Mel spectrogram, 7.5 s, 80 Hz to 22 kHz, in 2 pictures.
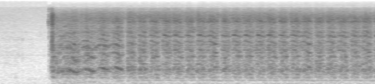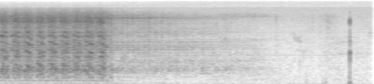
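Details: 1976 Dodge Power Wagon W100 parked 16 years: about four seconds of harsh rapid cranking that never catches, then stops; cranks without starting, cause not confirmed.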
